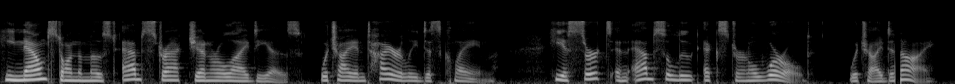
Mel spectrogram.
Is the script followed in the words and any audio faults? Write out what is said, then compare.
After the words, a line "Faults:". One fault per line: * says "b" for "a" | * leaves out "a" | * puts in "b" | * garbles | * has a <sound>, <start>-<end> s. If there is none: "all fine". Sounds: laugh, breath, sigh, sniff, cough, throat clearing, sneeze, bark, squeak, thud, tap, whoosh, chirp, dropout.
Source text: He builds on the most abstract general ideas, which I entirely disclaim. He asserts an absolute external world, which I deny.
He nounced on the most abstract general ideas, which I entirely disclaim. He asserts an absolute external world, which I deny.
Faults:
* says "nounced" for "builds"
* has a dropout, 8.9-9.0 s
